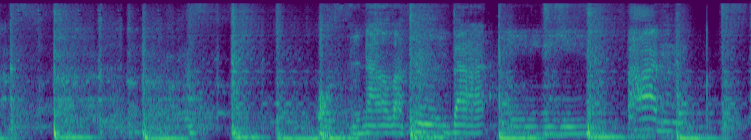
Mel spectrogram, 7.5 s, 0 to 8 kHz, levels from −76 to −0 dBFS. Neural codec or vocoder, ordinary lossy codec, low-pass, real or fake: codec, 16 kHz, 1.1 kbps, Voila-Tokenizer; none; none; fake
